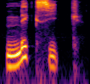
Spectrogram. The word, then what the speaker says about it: Mexique: Le Mexique, le Mexique. Mexique. It's really the X. Huh? Le Mexique. And then remember this Q-U-E, it's only K. Mexique.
